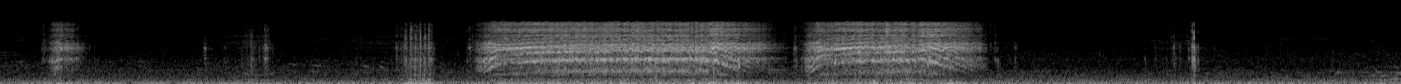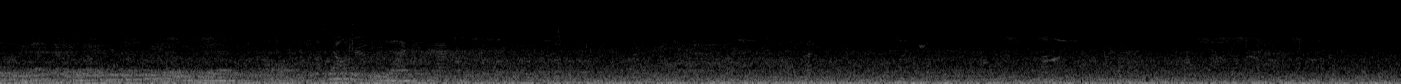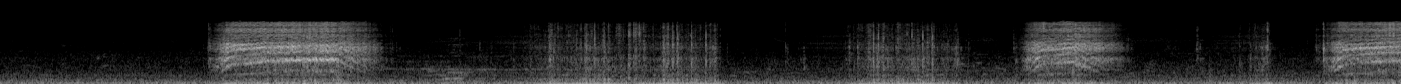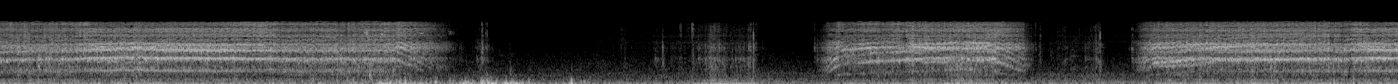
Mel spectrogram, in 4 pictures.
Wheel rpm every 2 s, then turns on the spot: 0, 0, 50, 120, 90, 0, 0, 0, 0, 0, 0, 0, 0, 0, 0, 80, 10, 10, 10, 40, 30, 150, 160, 40, 10, 90, 40, 150.
34-36 52-54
